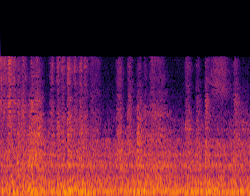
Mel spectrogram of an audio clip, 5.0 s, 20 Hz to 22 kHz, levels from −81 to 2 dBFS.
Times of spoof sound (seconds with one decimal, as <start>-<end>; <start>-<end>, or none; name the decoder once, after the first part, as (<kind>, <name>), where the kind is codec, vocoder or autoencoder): 0.7-3.7 (vocoder, BigVGAN v2)

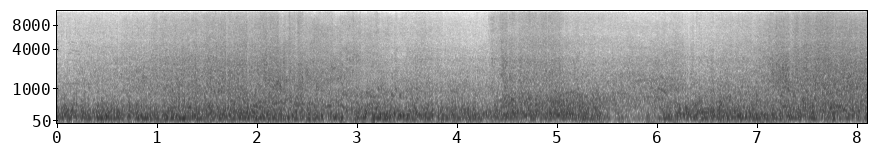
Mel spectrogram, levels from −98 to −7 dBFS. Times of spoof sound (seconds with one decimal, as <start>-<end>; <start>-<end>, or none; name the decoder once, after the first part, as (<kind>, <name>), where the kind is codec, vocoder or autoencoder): 2.2-3.5 (codec, HILCodec)

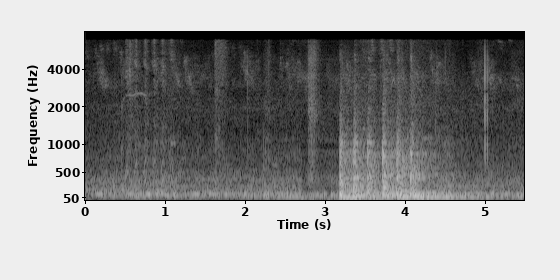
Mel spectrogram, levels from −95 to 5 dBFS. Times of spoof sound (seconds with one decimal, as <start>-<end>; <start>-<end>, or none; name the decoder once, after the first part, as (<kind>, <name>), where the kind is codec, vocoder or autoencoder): 2.7-3.2 (codec, ZipCodec)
